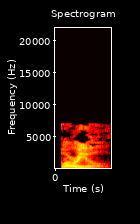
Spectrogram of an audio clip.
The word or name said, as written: oriole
